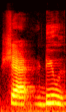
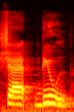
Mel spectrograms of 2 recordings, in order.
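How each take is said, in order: The two takes are said the same way.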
